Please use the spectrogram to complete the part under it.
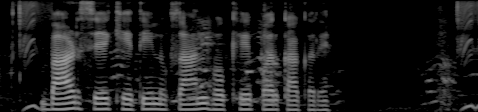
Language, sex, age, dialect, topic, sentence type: Bhojpuri, female, 25-30, Northern, agriculture, question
